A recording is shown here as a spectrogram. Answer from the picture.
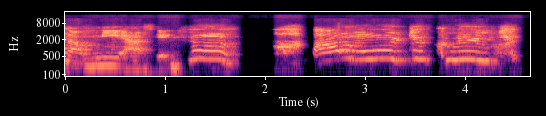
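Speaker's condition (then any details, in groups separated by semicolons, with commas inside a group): Cerebral palsy; wheelchair for mobility, speech impairment, job provides same interpreter daily over Zoom; interpreter repeats her speech line by line during interview; others may struggle to understand, interpreter revoices her words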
